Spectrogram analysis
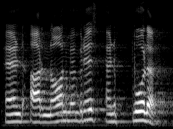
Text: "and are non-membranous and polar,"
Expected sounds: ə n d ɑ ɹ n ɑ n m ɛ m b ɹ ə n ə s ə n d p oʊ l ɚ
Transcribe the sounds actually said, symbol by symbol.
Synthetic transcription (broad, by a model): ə n d ɑ ɹ n ɑ n m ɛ m b ə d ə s ə n d p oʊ l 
